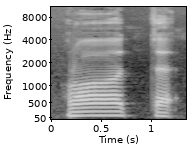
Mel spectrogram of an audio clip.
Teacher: را کے اوپر کھڑی زبر ہے، ایک الف کی مقدار کے برابر کھینچ کر پڑھیں گے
